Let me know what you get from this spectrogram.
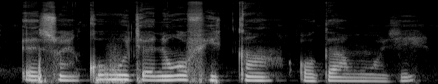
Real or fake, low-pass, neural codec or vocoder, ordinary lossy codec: real; none; none; none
